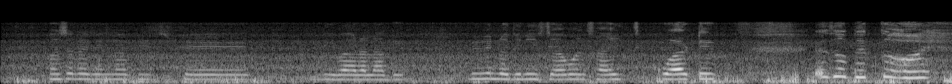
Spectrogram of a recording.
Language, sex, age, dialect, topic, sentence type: Bengali, female, 18-24, Western, agriculture, statement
